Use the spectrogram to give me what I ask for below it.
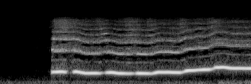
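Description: A whistle blown in one sustained, clear tone of about two seconds with strong overtones, steady at first and then rising slightly in pitch near the end, heard alone without talk.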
